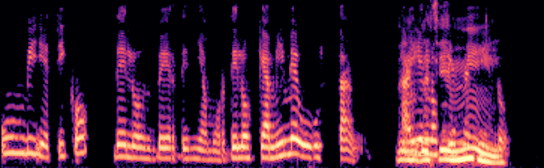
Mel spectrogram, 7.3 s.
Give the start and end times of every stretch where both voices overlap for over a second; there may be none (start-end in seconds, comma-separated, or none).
5.3-6.8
